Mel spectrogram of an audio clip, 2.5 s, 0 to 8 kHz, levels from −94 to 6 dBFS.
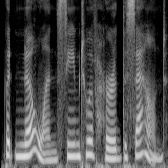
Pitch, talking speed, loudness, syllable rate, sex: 200 Hz, 215 wpm, -16 LUFS, 4.6 syllables/s, female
